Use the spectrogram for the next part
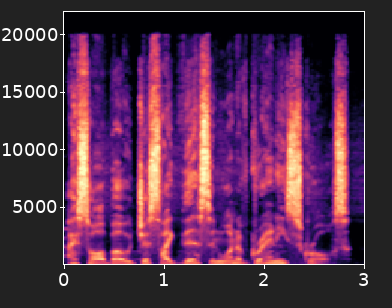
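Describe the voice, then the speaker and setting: A man's voice: on the high side, animated, normal speed, slight background noise, lightly acted. A man voicing an easygoing young grandson in a video game, casual, teasing and self-deprecating. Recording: music behind the voice. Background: game music.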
